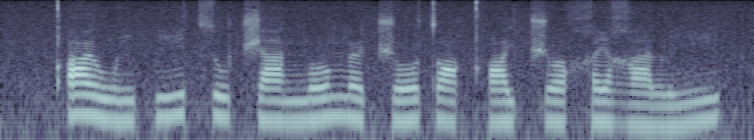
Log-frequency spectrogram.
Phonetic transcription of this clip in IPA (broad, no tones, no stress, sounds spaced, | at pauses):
qʼ œ w i p i t͡s u t͡ʃ a ŋ o ŋ œ t͡ʃ o t ɔ qʰ o j t͡ʃ o χ i ʁ a l i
